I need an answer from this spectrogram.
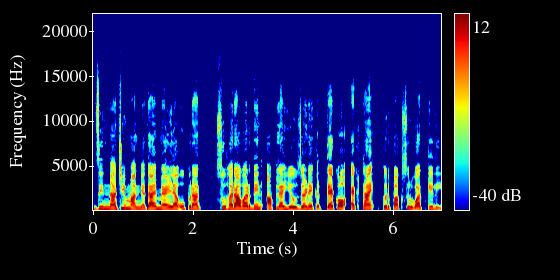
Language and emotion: Goan Konkani, neutral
